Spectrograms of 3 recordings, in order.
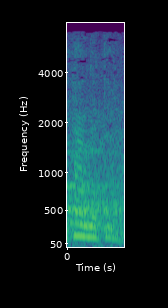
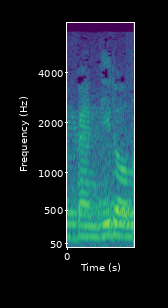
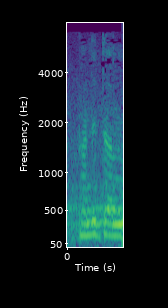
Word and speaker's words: Pandita: He passes it on to his nephew, who's the Sakya Pandita. Say Sakya? Pandita. In Mongolia, they can't pronounce Pandita properly, and Rinpoche and I once were reading a Mongolian thing, and described the great Bandito Lama.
